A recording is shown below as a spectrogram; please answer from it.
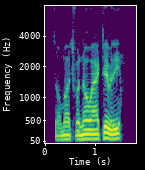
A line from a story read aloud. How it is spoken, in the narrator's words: Dwyer said with a grunt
